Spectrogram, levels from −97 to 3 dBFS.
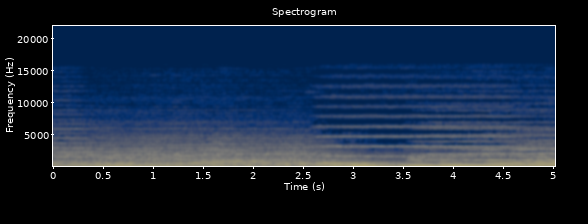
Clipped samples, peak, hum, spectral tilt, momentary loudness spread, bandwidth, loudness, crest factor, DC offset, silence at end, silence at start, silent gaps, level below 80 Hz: under 0.1%; -16 dBFS; none; -7 dB/octave; 6 LU; 9.8 kHz; -32 LUFS; 14 dB; under 0.1%; 0 s; 0 s; none; -42 dBFS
